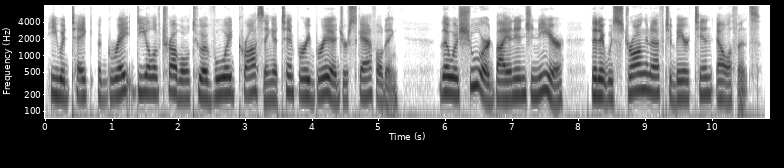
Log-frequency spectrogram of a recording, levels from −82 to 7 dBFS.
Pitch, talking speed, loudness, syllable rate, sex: 195 Hz, 165 wpm, -16 LUFS, 4.8 syllables/s, female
